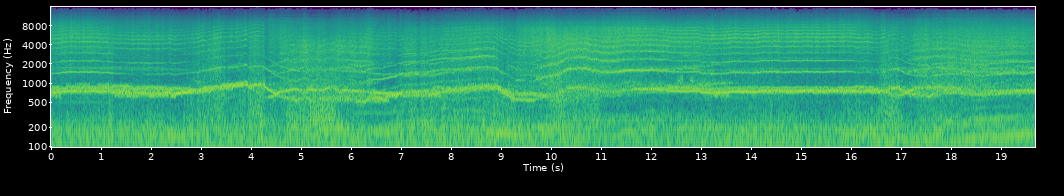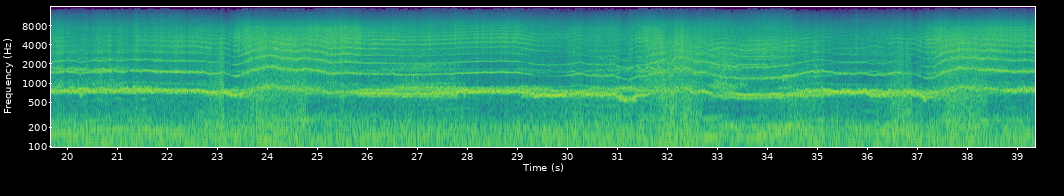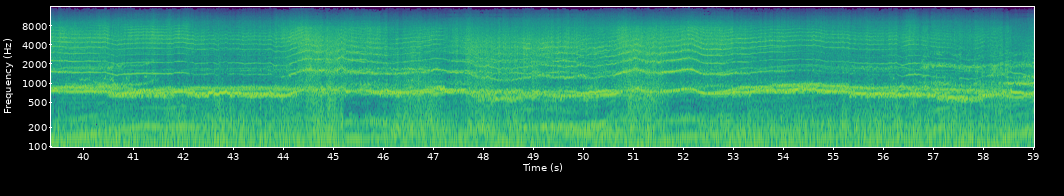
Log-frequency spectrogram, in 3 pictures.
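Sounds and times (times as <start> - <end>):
car engine revving: 0.0 - 59.0
drone propellers whining: 0.0 - 59.0.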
